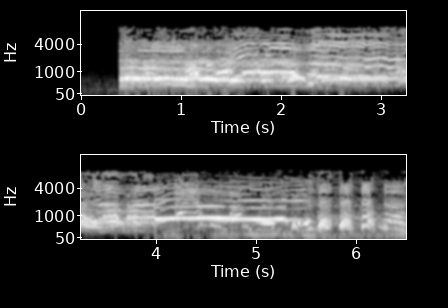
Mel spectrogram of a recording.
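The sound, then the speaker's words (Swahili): A crowd of villagers in Mukoko village, Beni, North Kivu, chatters and laughs, many overlapping voices forming a loud, continuous hubbub that turns choppier in short bursts toward the end. “Hao ni wananchi katika kijiji cha Mukoko ambao wilayani Beni hapa Kivu Kaskazini”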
